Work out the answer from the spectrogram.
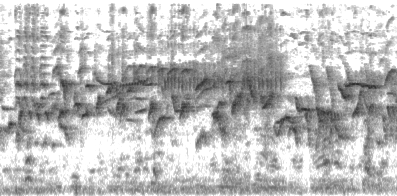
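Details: Song of a young white-rumped shama, played as a training lure: busy, tumbling medley of sharp chirps, rising and falling whistles and scratchy trills that keeps going for six seconds, with a faint low hum underneath.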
